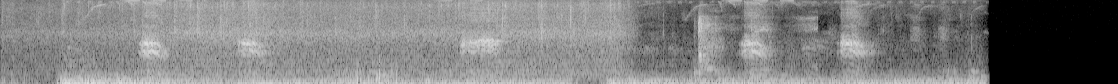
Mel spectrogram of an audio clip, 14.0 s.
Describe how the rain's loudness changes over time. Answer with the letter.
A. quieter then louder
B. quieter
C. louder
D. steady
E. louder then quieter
C.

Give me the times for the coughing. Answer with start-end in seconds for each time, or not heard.
8.7-10.2.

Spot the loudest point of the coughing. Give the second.
9 s.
